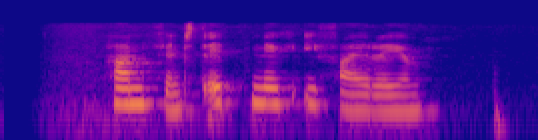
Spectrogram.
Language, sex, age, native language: Icelandic, female, 30-39, Icelandic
